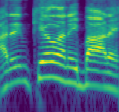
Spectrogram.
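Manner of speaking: very loud, high-pitched comic voice, belted out. Quoting how an actor says a line while filming, in a Madea-like voice. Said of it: "sounds like Tyler Perry Madea when he says anybody".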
